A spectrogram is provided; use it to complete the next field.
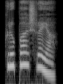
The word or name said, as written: ಕೃಪಾಶ್ರಯ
